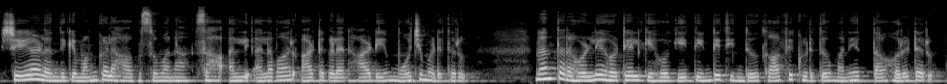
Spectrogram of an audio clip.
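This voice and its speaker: Mellow-voiced woman reading a story. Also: lowish voice. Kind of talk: scripted story narration.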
